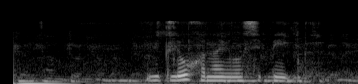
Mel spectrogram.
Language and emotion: Russian, neutral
